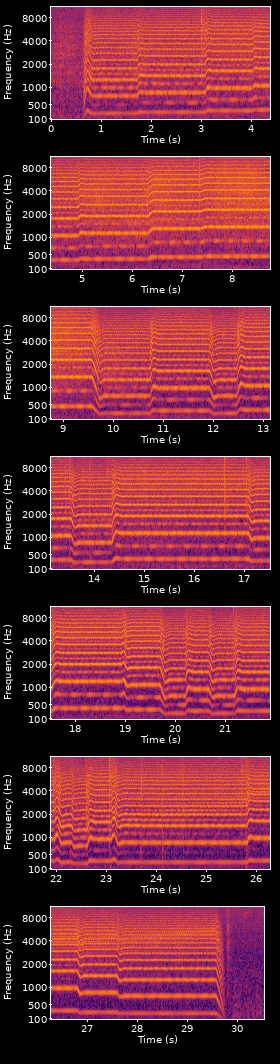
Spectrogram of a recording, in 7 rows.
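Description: DIY Arduino-controlled cassette tape synth: a Sony TCM-150 cassette recorder playing back one recorded FM string note, with each MIDI key setting a different tape speed, so the pitch steps from note to note with short slides between them, within one octave. It starts about a second in, climbs through a rising run of notes, plays some quick passages, and ends with a downward pitch slide as it cuts off.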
